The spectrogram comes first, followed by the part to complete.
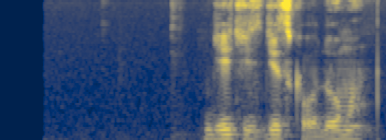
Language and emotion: Russian, neutral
